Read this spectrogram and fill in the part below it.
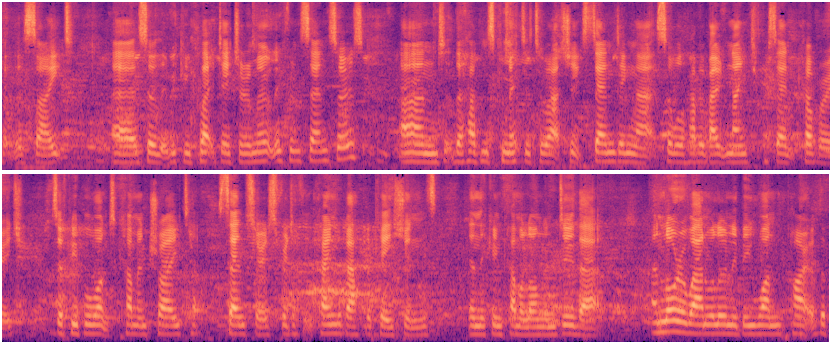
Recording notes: This podcast was recorded on site at The Royal Highland Show in Edinburgh.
